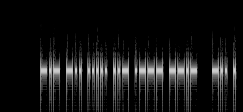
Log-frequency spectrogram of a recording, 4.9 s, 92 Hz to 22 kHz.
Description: Morse code, heard as a keyed tone, about 28 wpm, 700 Hz. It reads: KD5UJQ DE
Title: USA Callsign DE Callsign - 6 Characters - 28wpm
